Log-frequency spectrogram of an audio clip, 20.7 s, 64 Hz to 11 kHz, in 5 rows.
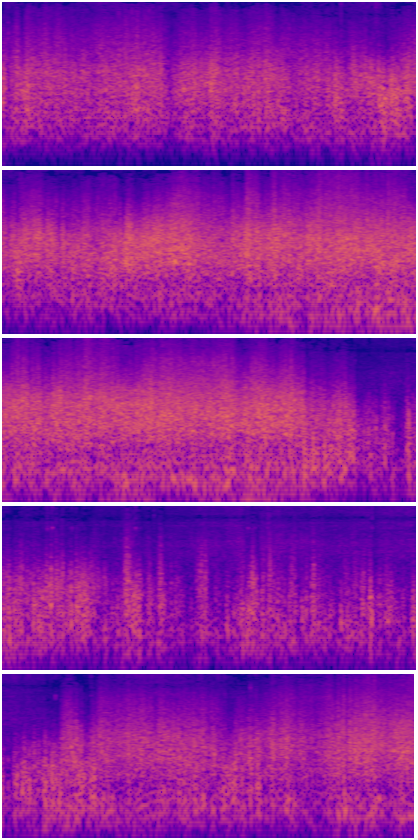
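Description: Engine of a first-generation Mazda MX-5 working under load as the car crawls over grass, mixed with wind buffeting the microphone. The sound eases about twelve seconds in and comes back up about five seconds later.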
